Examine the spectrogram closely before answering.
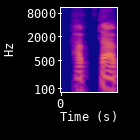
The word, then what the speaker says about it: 밟다: 그런데 그게 아니라 요 단어 네 개, 밥다, 받고, 밟는, 밥지는 예외적으로 뒤에 걸 발음해.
